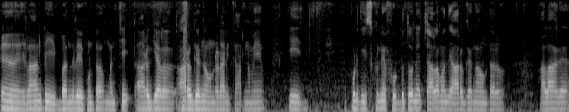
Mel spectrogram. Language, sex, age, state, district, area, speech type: Telugu, male, 18-30, Telangana, Mancherial, rural, spontaneous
